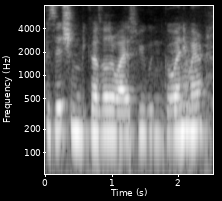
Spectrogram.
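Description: In a Belgian accent, a woman speaks at a medium pitch against noticeable background noise. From rural Belgium. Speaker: improv performer. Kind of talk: casual chat.

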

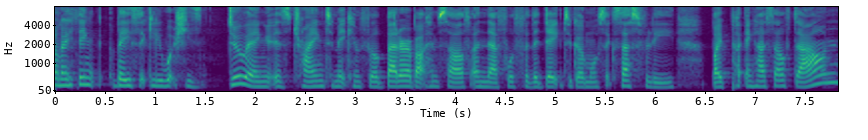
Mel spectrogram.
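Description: A woman has an ordinary speaking voice, medium in pitch with ordinary pitch variation. She talks at a fairly quick pace on a very clean recording with a silent background. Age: 30s. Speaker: podcast co-host. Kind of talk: casual chat.

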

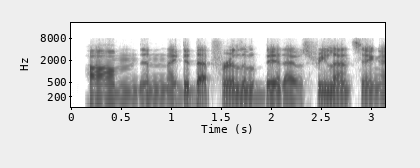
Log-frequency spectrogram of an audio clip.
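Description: A man speaks with an American accent. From Philippines. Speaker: design leader and startup co-founder. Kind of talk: podcast interview.

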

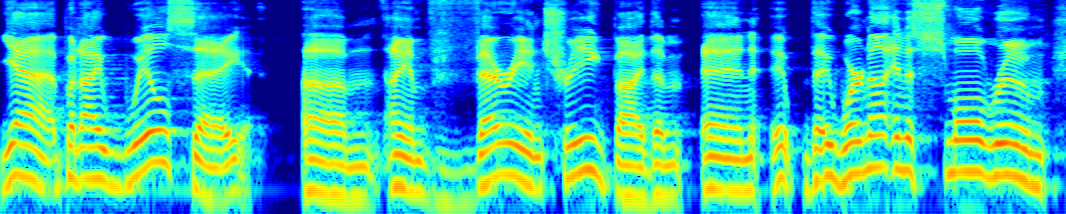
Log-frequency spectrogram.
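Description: A man with a fairly high pitch talks at a very slow pace, his pitch swinging very widely while his loudness stays very even. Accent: New Jersey. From US, New Jersey. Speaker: audio reviewer. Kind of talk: casual chat.

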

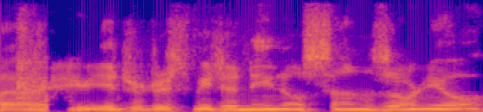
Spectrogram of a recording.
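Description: This man uses an ordinary speaking voice, keeping a medium pitch and fairly even intonation. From Las Vegas, born in New Jersey. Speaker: musician, keyboardist. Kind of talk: casual interview.

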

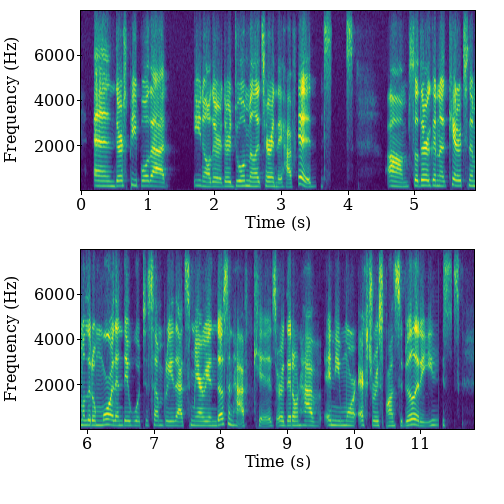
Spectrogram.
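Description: A woman's medium-pitched voice with a Spanish accent, very fast and fairly even in intonation, over a quiet background. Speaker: active duty security forces NCO. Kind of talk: casual interview conversation.

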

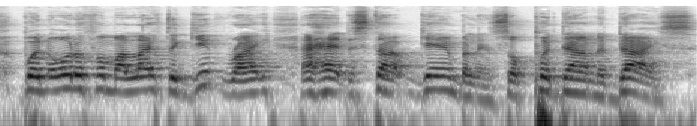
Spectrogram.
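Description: Noticeable background noise sits behind a man with a high voice who speaks at a moderate pace, his voice raised and projected. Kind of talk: poet spoken word. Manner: earnest, motivational, confessional.

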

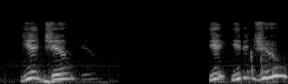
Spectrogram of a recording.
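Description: Someone performs a put-on character voice in a Southern US accent. The pitch is high. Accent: Southern American.

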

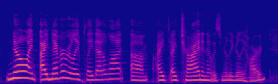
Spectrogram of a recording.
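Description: A woman with an American accent, a plain, everyday voice, lively intonation and a moderate pace. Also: medium pitch for a woman. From Orlando, Central Florida. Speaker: rock band musician. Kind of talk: casual interview chat. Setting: in-person studio recording room.

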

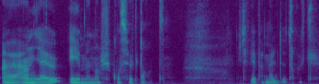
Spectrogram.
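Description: A woman with a medium-pitched voice talks at a moderate pace. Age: 20s. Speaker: consultant. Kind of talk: testimony. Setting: at her home. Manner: halting.

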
